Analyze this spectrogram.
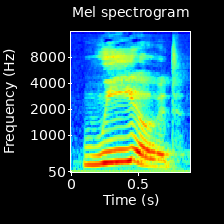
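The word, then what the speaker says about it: weird: में गलतियां होती हैं बहुत ही सिंपलीफाइड इसका प्रोनंसिएशन आप देखिए वियर्ड वियर्ड अड अड पे रुको ठीक है आर पे ध्यान मत दो आप आपको क्या बोलना है वियर्ड वियर्ड प्रॉपर वी और अड वी और अड यह तुम्हारा इंडियन एक्सेंट में भी यही प्रोनंसिएशन है वियर्ड ठीक है वी अड नेक्स्ट देखिए ये डेवलप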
